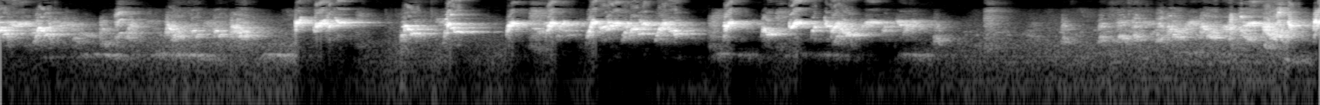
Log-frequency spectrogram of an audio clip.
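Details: Two caged red-whiskered bulbuls from Singapore face off in competition singing, pouring out fast, overlapping, liquid chirps and rolling warbles in long bursts broken by brief pauses.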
